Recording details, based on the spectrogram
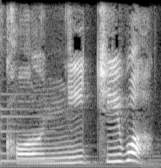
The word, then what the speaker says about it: konnichiwa: So hello is konnichiwa. So hello is konnichiwa. Say it twice, konnichiwa.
